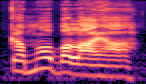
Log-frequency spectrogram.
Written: gaMOOb1layha

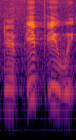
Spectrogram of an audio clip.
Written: dep7Ip7iwi7

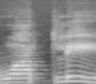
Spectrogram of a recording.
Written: watlII

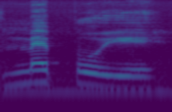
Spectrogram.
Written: MEpuyi

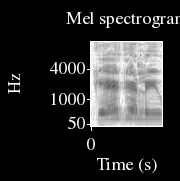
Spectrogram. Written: gEgeli7

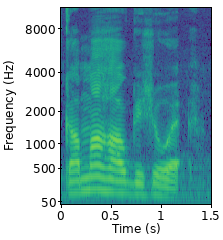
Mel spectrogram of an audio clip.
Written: gamAhawgiSuwe7

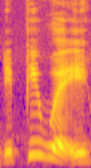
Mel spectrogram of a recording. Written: dipIwe7i

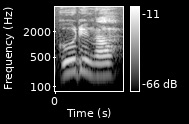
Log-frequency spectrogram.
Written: gUdinga

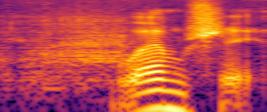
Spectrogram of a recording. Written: wEmSi

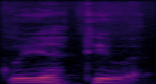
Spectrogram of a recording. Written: k7uyE7tiwe7

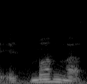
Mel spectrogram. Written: 7itmAnga7

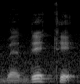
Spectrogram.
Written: bedIti7

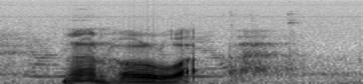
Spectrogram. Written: nanhOlwa

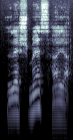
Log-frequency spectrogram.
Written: leSmEEshaya7

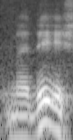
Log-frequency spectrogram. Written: medI7iS

